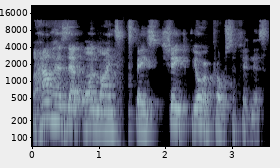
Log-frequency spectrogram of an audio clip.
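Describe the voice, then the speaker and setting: A somewhat breathy man's voice, fairly high in pitch, moderate in pace, with ordinary pitch variation. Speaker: podcast host, fitness studio owner. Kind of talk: podcast interview host.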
